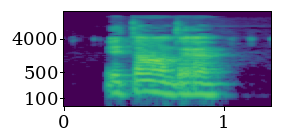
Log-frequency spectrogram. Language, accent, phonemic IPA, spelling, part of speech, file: French, Canada, /e.tɑ̃.dʁɛ/, étendraient, verb, LL-Q150 (fra)-étendraient.wav
- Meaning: third-person plural conditional of étendre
